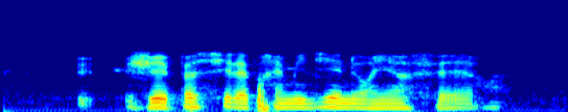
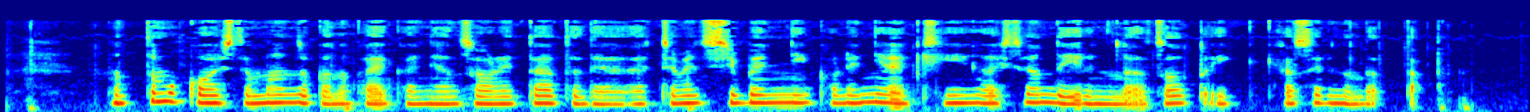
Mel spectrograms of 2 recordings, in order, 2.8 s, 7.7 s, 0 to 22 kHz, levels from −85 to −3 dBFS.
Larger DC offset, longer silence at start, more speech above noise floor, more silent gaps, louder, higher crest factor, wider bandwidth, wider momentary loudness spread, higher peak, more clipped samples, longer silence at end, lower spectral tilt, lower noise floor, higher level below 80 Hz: neither; first, 0.4 s vs 0.15 s; about the same, 23 dB vs 25 dB; neither; second, -34 LUFS vs -23 LUFS; about the same, 20 dB vs 20 dB; second, 4 kHz vs 12 kHz; about the same, 11 LU vs 9 LU; second, -16 dBFS vs -4 dBFS; neither; about the same, 0.35 s vs 0.3 s; first, -10.5 dB/octave vs -3.5 dB/octave; first, -57 dBFS vs -48 dBFS; about the same, -56 dBFS vs -58 dBFS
